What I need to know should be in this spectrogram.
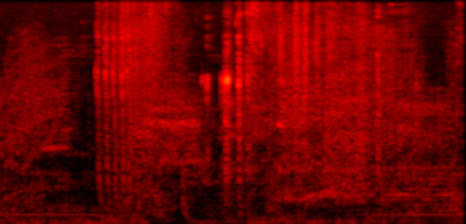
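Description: Gunfire blasts from a game in quick bursts.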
